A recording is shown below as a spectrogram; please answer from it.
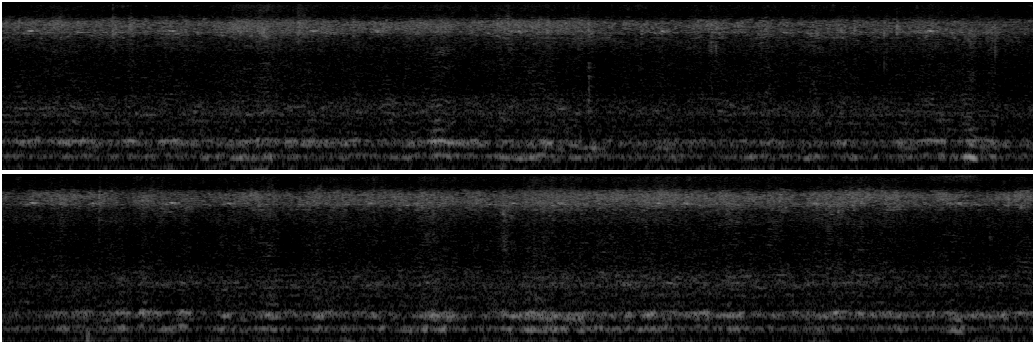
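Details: Long, unbroken hum of honey bees, low and steady with a faint overtone, rising and falling gently in loudness. A faint high hiss accompanies it.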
